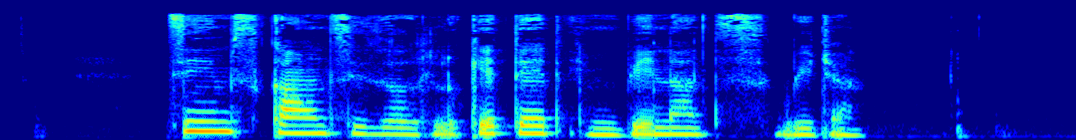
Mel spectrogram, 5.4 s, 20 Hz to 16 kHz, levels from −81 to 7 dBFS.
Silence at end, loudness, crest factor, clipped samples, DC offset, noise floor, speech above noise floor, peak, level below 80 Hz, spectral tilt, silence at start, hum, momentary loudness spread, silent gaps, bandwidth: 0.55 s; -27 LUFS; 18 dB; under 0.1%; under 0.1%; -71 dBFS; 45 dB; -10 dBFS; -64 dBFS; -5.5 dB/octave; 0.85 s; none; 10 LU; none; 11.5 kHz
